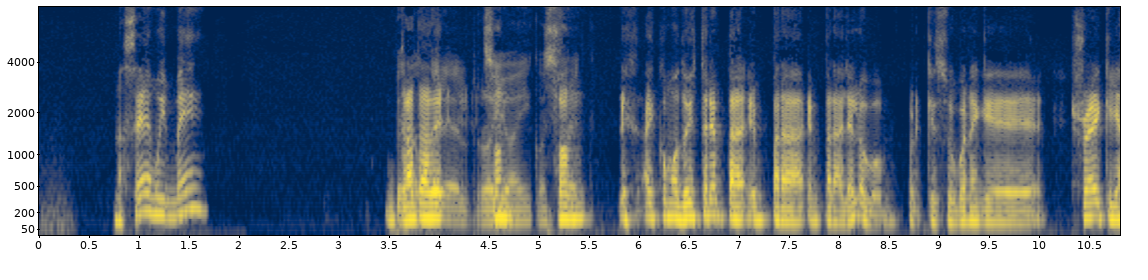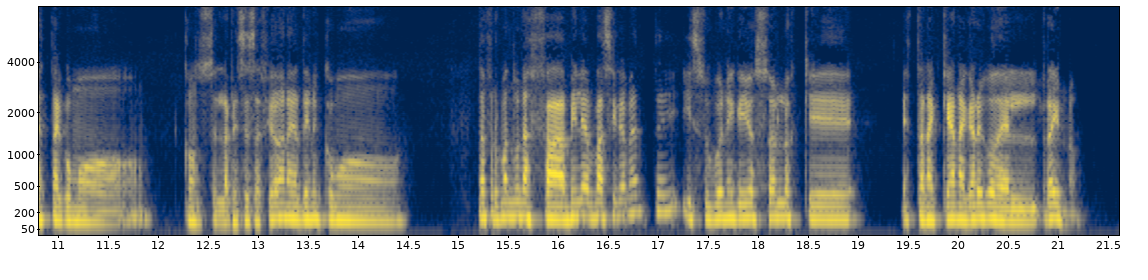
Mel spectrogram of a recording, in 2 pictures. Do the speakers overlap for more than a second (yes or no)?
yes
